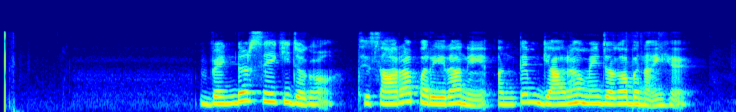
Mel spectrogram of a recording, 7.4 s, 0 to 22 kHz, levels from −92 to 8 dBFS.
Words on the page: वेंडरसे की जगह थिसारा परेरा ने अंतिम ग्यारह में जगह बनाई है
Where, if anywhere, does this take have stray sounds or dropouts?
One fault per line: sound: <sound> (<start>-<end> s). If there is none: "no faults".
no faults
